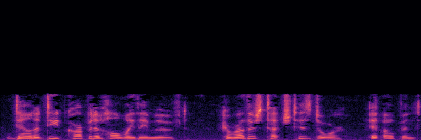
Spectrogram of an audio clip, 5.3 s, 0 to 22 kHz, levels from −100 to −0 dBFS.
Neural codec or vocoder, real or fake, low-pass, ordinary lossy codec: none; real; 7.2 kHz; MP3, 48 kbps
